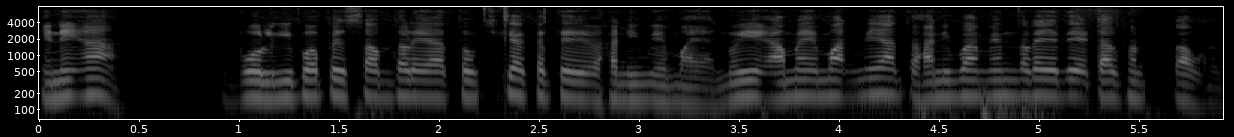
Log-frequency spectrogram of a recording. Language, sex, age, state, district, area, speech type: Santali, male, 60+, Jharkhand, Bokaro, rural, spontaneous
